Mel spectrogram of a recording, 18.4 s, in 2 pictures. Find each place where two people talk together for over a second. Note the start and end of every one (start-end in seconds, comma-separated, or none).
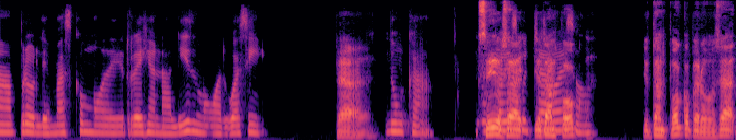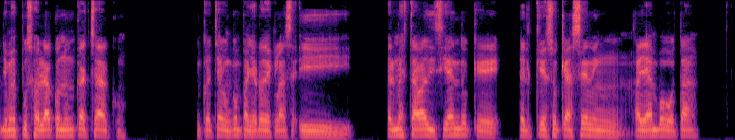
6.0-7.4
